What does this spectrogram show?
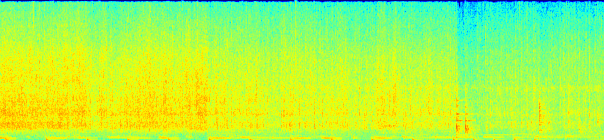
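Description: Poha with potatoes frying in a pan, sizzling steadily while a spatula stirs and turns it, with a couple of sharp clicks near the end. Background music with a steady beat plays underneath.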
